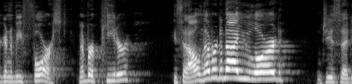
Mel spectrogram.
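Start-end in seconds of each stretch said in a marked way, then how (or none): 2.5-3.8 Peter's vow. Retold or imitated. Peter vows to Jesus.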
